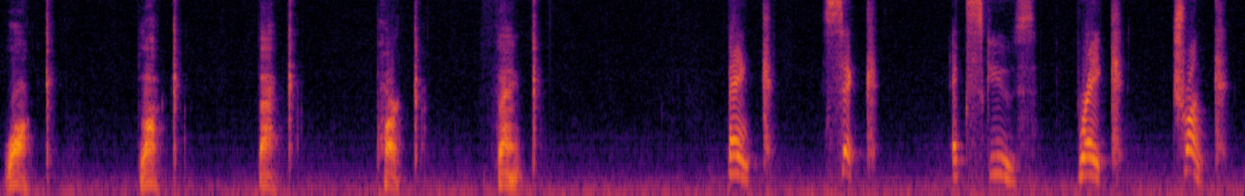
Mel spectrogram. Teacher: With the tongue in the G position, let the tongue spring away in the soft, unvoiced click of the K drum beat. Feel a crisp tap and a pulsation in the back of the tongue.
